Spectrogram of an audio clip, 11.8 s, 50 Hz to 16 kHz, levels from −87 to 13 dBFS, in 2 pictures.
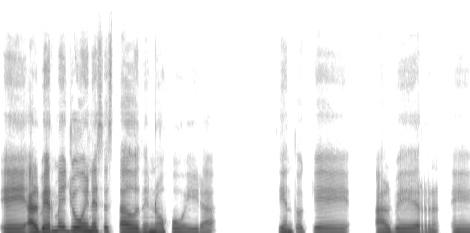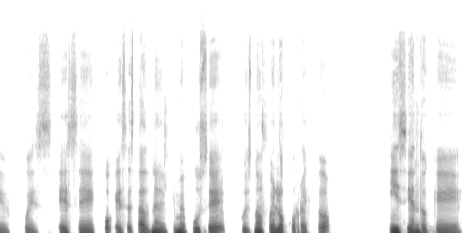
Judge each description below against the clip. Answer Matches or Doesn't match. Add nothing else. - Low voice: Doesn't match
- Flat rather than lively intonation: Matches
